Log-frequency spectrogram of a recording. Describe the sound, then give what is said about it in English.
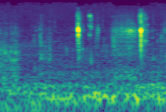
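Faint biting and chewing into a lemon, two soft, crisp clicks spaced apart over low background noise. “Try your lemon first. I'm going to try a lemon, okay.”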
